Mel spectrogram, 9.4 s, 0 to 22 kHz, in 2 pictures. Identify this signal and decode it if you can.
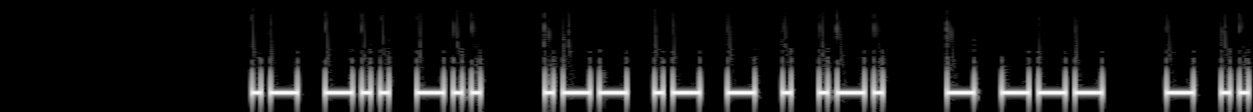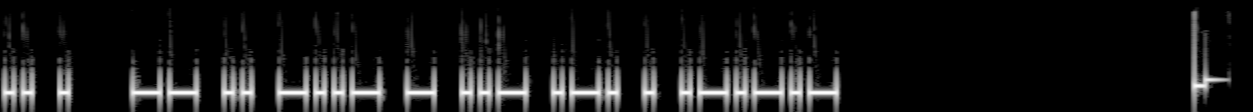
Morse code, heard as a keyed tone, about 34 wpm, 700 Hz. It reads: ADD WATER TO THE MIXTURE.
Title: Sentences from Top 1500 Words 35wpm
